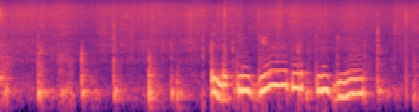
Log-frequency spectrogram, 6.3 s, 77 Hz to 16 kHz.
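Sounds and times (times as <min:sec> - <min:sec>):
utensil stirring and scraping onions in a frying pan: 0:00.0 - 0:03.2, 0:05.6 - 0:06.2
onions sizzling in a frying pan: 0:00.0 - 0:06.2
speech: 0:03.2 - 0:05.6.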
